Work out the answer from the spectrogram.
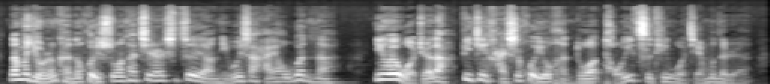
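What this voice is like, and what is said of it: Accented Mandarin, flat and retroflex confused. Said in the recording (Chinese): “听不惯我口音的人 ... 勉强能忍受我的口音 ... 还是很希望听到我能够分清楚平翘舌”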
